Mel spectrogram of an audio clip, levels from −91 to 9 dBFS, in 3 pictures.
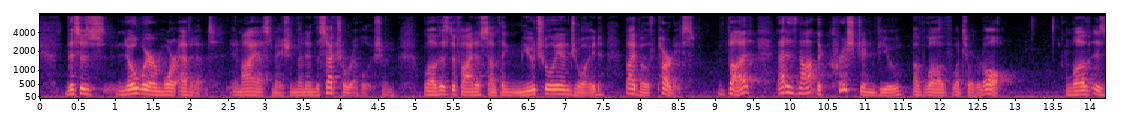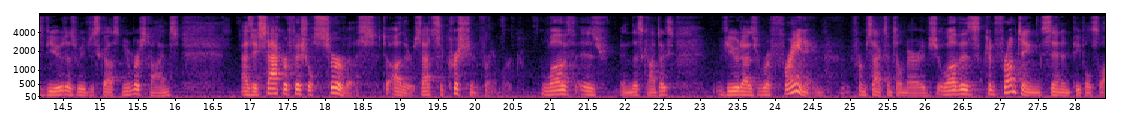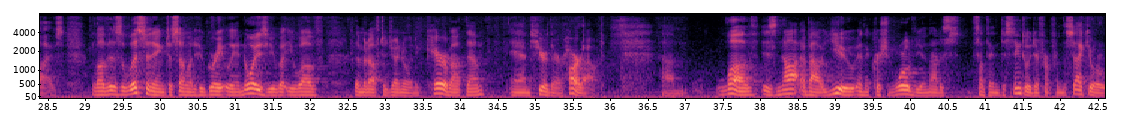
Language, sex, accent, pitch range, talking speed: English, male, American, 105-135 Hz, 160 wpm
